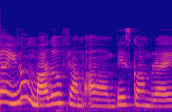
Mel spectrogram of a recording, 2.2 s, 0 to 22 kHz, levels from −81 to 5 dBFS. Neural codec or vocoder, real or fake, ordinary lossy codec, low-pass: none; real; none; none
